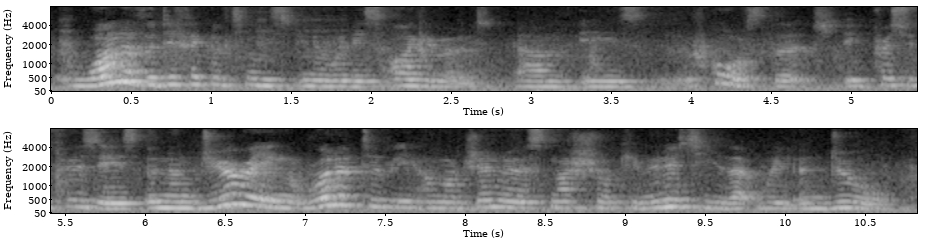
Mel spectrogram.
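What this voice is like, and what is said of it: French accent in English. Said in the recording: “I'm very aware of my French accent”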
